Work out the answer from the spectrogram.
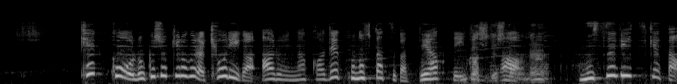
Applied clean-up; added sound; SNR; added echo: neural separator model SepFormer DNS4.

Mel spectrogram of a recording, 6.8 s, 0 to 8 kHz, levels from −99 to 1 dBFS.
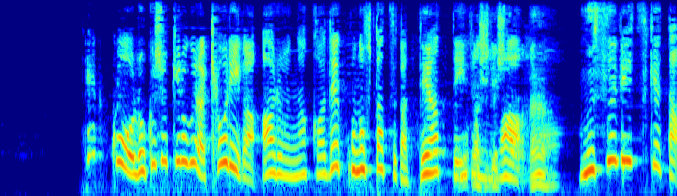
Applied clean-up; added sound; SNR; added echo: neural mask model DeepFilterNet 3.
